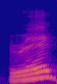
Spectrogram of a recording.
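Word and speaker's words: read: মনোযোগ দিয়ে পড়ে পরে ছিল দা বয় অলওয়েজ রেড এটা উচ্চারণ হবে রেড যেহেতু পাস্ট টেন্স ব্যবহার করা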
